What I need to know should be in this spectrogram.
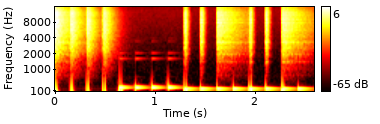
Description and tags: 8th bar variation Drum Loop extracted from the Yamaha PS-20 Keyboard. If I'm not mistaken, all drum loops are analog on this machine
